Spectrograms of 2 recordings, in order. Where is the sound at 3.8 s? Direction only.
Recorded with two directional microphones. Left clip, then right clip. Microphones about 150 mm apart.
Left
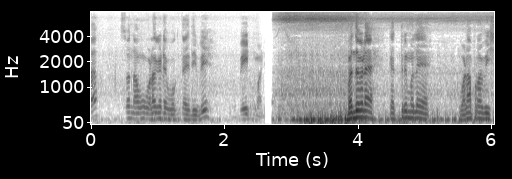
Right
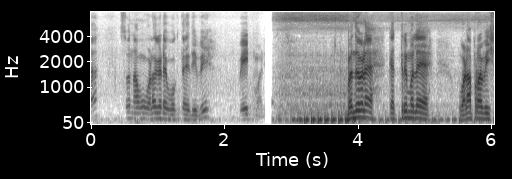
Centre (ahead or behind).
